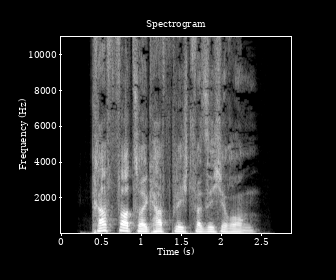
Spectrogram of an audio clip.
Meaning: motor vehicle liability insurance, third party liability insurance
- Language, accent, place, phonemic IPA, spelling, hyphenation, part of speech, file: German, Germany, Berlin, /ˈkʁaftfaːɐ̯t͡sɔɪ̯kˌhaftpflɪçtfɛɐ̯zɪçəʁʊŋ/, Kraftfahrzeug-Haftpflichtversicherung, Kraft‧fahr‧zeug-Haft‧pflicht‧ver‧si‧che‧rung, noun, De-Kraftfahrzeug-Haftpflichtversicherung.ogg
